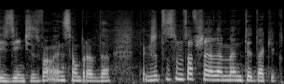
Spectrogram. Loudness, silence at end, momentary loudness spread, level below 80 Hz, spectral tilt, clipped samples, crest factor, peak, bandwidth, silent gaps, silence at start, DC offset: -21 LUFS; 0 s; 7 LU; -58 dBFS; -5 dB/octave; under 0.1%; 14 dB; -6 dBFS; 14 kHz; none; 0 s; under 0.1%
